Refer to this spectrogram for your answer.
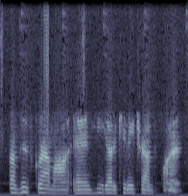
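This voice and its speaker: A woman talks over music in the background. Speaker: mother of a kidney transplant patient, radio caller. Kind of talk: radio listener phone call, telling a story.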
